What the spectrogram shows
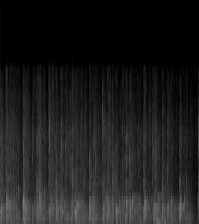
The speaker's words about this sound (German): Applaus an die Band. Come on.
